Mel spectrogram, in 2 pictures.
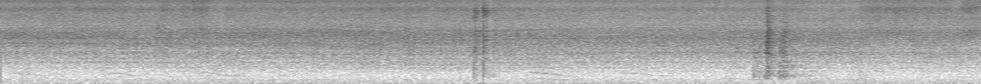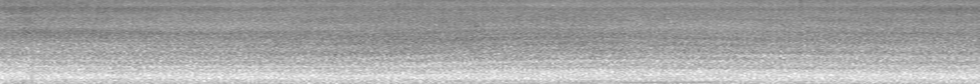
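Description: Chicken pieces frying in oil in a kadhai, a steady sizzling hiss, with two short sharp knocks about five and eight seconds in.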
